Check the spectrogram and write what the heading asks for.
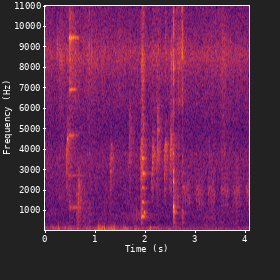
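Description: Thick fermented rice-and-milk mixture being poured from a mug into a plastic bottle, a low sloshing in the first half. A few short calls from farmyard fowl sound in the background, one about half a second in and two more around the middle.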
